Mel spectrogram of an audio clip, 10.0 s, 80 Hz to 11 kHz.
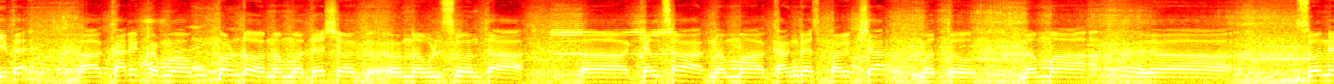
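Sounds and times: man speaking: 0:00.0 - 0:10.0
road traffic rumble: 0:00.0 - 0:10.0.

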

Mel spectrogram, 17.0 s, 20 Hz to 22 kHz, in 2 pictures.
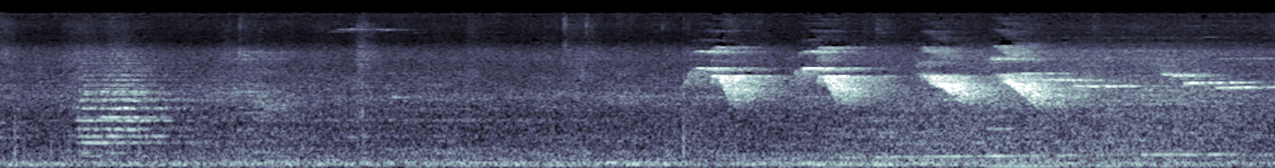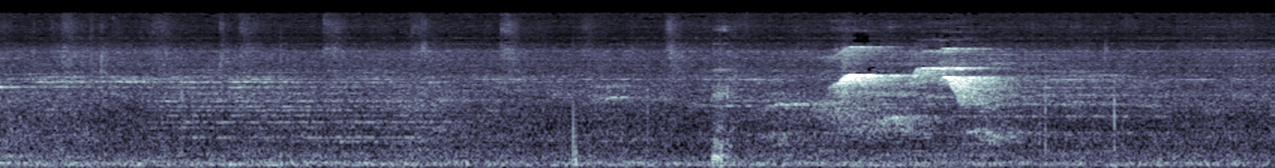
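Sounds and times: city traffic rumble: 0:00.0 - 0:17.0.

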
